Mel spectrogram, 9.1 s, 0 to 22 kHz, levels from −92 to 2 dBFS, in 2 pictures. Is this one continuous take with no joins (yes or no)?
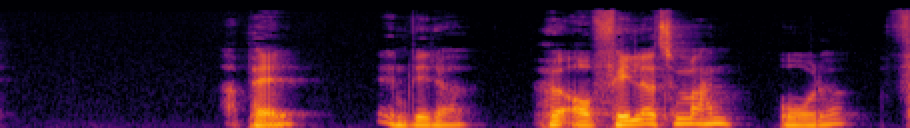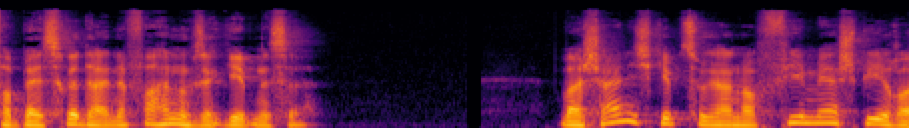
no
